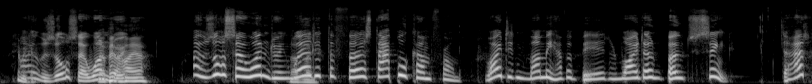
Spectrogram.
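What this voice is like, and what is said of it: High-pitched young child voice. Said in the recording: “you're playing a very young child, so a high voice, please”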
